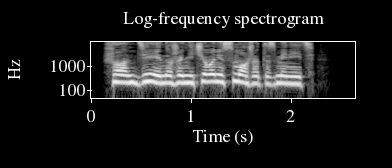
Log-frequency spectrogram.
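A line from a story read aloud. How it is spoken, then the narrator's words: Evil shout. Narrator (Russian): выкрикнуло зло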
